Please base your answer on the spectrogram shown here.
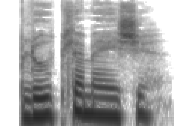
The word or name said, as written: blodplamage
